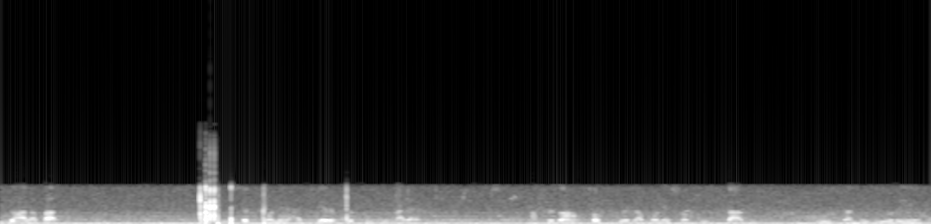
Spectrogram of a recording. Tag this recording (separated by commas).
outside, rural or natural, Speech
